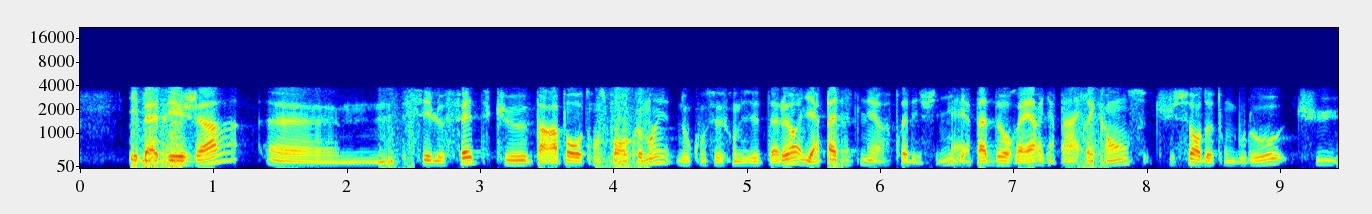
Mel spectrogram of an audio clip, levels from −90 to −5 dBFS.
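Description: Bluetooth CVSD headset codec runs through the whole speech clip, and its damage is plainly audible. The sound is squeezed into a telephone band of roughly 200 Hz to 3.4 kHz, which fits a 64 kbit/s CVSD stream where each sample is a single up-or-down step of adaptive size. Loud, bright passages outrun that step and turn harsh, sibilants come out scratchy, and a fine granular hiss sits under everything.

Bit errors on a Bluetooth voice link appear in five short bursts at 0.40–0.79 s, 2.25–2.53 s, 3.88–4.28 s (after "que par rapport au", before "donc on sait ce"), 5.66–5.79 s (after "l'heure il n'y a", before "prédéfini il n'y a"), and 7.49–7.71 s (after "n'y a pas de", before "tu sors"). Because every CVSD bit carries the same small weight and a wrong step fades quickly, the flipped bits produce no sharp clicks. Instead, each burst brings a rushing, crackly noise. That noise is strongest in the first burst and in the one near 4 s, where the error rate is a few percent.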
